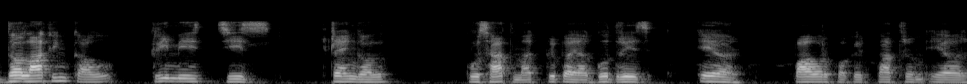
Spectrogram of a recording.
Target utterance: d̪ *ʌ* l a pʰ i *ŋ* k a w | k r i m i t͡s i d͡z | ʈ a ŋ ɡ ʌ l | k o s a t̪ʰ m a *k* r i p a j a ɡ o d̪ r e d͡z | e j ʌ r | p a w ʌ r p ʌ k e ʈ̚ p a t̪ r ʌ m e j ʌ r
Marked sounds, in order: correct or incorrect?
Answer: correct, correct, correct

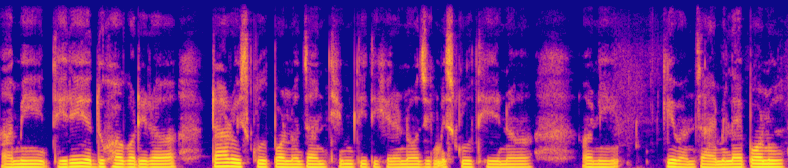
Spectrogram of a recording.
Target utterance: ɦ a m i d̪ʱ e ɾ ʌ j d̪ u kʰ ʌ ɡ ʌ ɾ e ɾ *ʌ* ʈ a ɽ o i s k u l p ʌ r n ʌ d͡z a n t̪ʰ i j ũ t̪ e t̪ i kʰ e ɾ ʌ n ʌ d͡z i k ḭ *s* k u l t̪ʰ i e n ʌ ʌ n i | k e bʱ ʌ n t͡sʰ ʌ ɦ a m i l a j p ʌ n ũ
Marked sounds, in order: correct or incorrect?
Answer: correct, correct

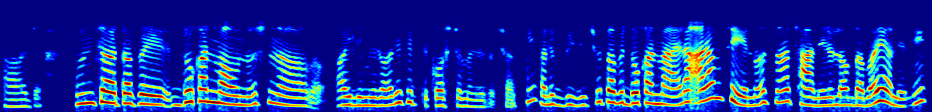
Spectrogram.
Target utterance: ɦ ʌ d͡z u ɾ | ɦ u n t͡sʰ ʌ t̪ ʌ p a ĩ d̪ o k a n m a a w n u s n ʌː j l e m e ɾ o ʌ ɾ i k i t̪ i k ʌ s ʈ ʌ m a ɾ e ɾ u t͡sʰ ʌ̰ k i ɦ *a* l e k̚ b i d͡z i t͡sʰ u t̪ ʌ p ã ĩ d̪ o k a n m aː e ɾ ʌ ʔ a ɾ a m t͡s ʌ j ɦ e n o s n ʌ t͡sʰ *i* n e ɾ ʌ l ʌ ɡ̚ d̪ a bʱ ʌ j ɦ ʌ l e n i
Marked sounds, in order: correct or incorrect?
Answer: incorrect, incorrect

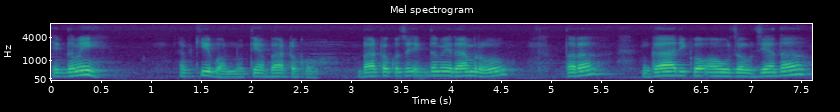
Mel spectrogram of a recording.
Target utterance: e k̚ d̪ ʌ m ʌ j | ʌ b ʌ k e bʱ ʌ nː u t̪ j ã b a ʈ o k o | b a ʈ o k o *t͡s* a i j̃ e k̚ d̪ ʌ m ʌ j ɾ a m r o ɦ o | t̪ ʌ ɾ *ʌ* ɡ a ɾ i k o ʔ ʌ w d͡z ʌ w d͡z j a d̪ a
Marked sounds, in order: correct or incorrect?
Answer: correct, correct

